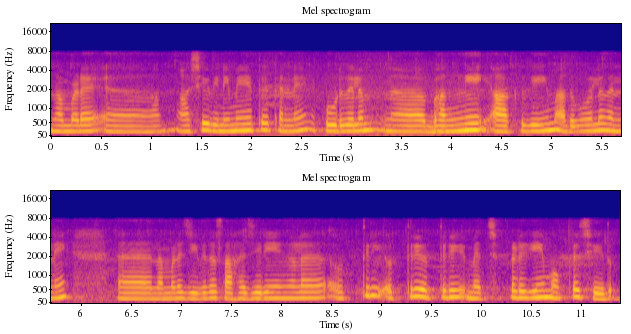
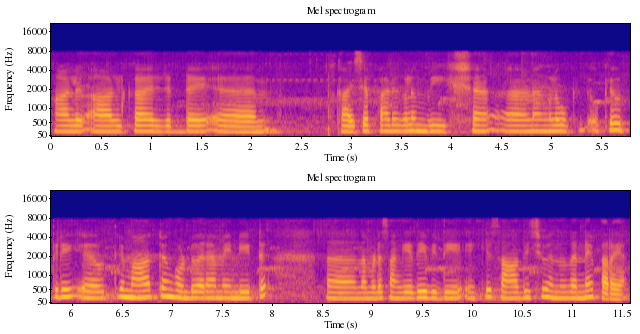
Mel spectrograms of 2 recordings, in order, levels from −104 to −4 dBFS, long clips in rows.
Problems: background sounds at intervals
